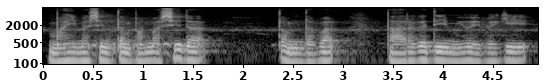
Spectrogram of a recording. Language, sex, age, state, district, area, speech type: Manipuri, male, 18-30, Manipur, Thoubal, rural, spontaneous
